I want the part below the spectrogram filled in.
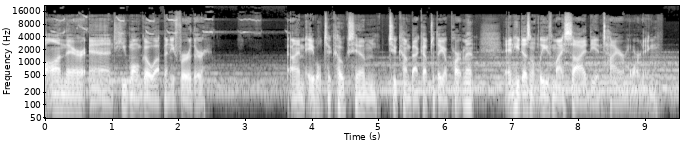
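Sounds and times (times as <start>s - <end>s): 
dense chorus of crows squawking: 0.0s - 3.3s
speech: 0.1s - 2.6s, 3.7s - 9.3s.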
